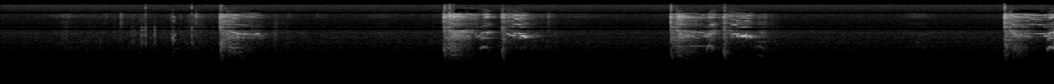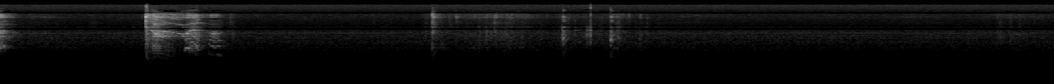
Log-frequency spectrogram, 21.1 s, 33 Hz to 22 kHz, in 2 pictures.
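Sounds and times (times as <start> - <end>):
person coughing: 2.2 - 2.8, 4.4 - 5.4, 6.7 - 7.8, 10.0 - 10.8, 12.0 - 12.9.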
